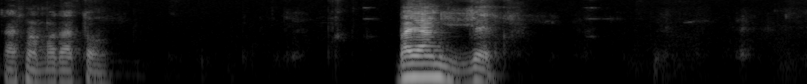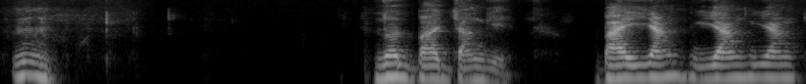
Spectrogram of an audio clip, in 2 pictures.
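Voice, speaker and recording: A man's voice: mid-range voice, steady tone, extremely slow, pauses often, warm tone. Cameroon-born man chatting on a livestream. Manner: reads out viewer comments and answers them, with many fillers and repeats. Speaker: livestream host answering chat. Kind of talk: casual livestream chat about football.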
